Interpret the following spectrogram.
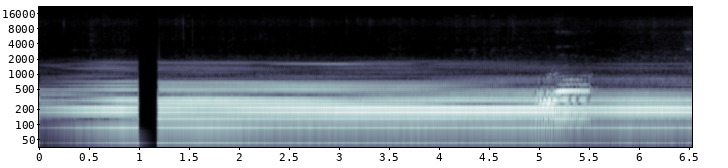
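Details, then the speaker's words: MR amplifier with disturbed sound and intermittent loud hum, rusted VCs and bad connections already replaced: at switch-on a loud, constant low hum with buzzy overtones and no program sound. "আপনারা যে হাইটা হয়ে যাচ্ছিল মেশিনের, এই তারটি খুলে যাওয়ার জন্যে মেশিনটা পুরো হাই হয়ে যাচ্ছিল।"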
